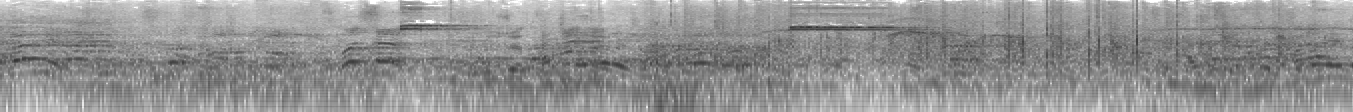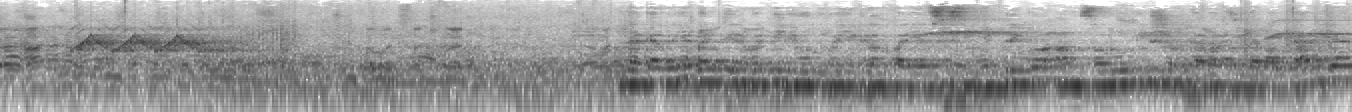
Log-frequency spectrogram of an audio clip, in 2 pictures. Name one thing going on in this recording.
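A crowd of spectators shouts and cheers in an echoing hall.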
